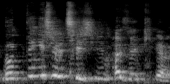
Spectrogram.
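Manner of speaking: high, loud imitated outburst; mock angry shout. Instructor cursing out a stalling paratrooper, mock angry shout. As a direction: play an exasperated instructor blowing up.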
